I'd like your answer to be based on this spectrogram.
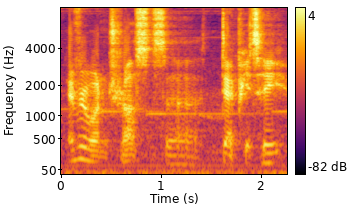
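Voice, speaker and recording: A man playing a wry, probing, quietly threatening lawman in a noir audio drama. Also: mid-range voice, unhurried, gravelly, background noise.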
